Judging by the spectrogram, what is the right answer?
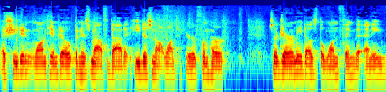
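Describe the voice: The intonation is fairly even. The delivery is plain reading aloud.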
